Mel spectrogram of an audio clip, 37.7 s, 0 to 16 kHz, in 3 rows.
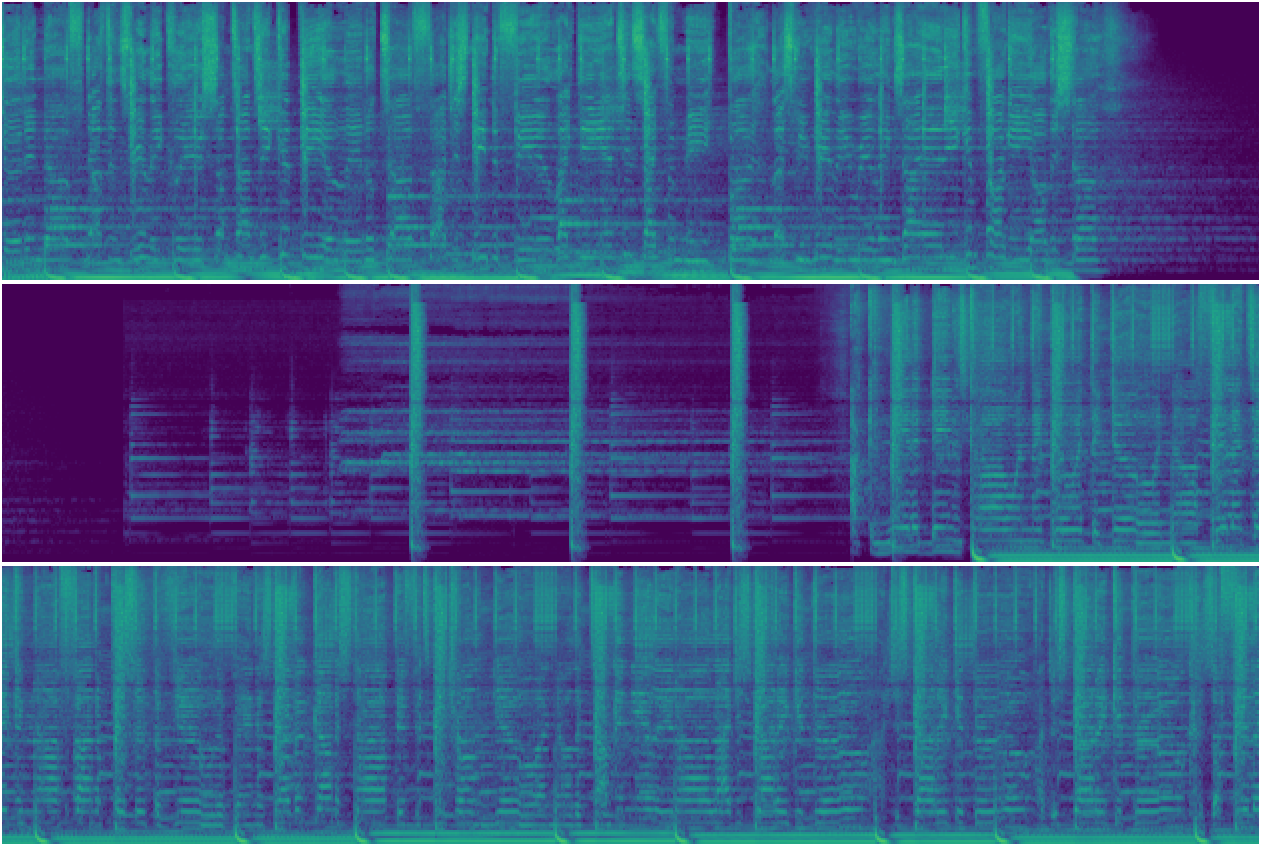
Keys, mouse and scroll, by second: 0.3 click, 0.3 shift+right click, 1.8 shift+click, 1.8 shift+right click, 2.7 shift+click, 2.7 right click, 3.5 shift+click, 3.5 shift+right click, 3.8 middle click, 4.2-4.5 scroll down 2, 4.2 g, 6.9 middle click, 8.1 middle click, 8.9 right click, 9.2 middle click, 10.2 shift+right click, 10.9 f, 11.0 middle click, 11.8 shift+right click, 12.1 middle click, 12.6 shift+right click, 12.9 middle click, 13.5 f, 13.9 middle click, 15.2-16.6 middle drag, 16.9-17.3 scroll down 2, 17.3 right click, 17.7 middle click, 19.8 click, 21.2 ctrl+middle click, 21.7-27.9 drag, 27.9 ctrl+z, 27.9 middle click, 28.3 e, 31.4 middle click, 32.6 click, 32.7 shift+middle click, 33.9 alt+right click, 34.8 click, 35.1-36.6 drag.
